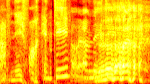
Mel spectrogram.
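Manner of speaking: high, loud, shrieked, drawn-out wailing scream. Retelling a nightmare about losing teeth: imitating own screaming. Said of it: "screaming and all that".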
